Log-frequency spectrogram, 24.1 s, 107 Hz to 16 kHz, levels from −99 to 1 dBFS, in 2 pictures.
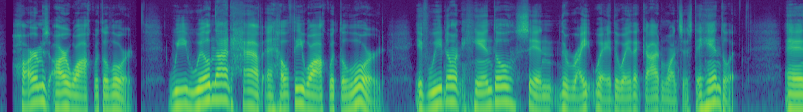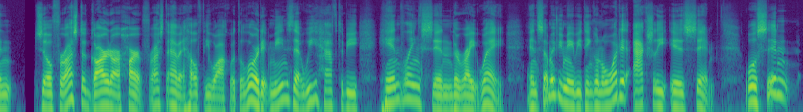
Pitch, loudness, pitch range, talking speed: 130 Hz, -22 LUFS, 115-150 Hz, 195 wpm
